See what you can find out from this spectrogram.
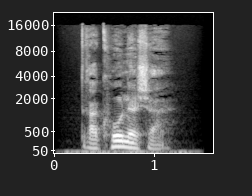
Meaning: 1. comparative degree of drakonisch 2. inflection of drakonisch: strong/mixed nominative masculine singular 3. inflection of drakonisch: strong genitive/dative feminine singular
- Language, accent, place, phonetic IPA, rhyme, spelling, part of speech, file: German, Germany, Berlin, [dʁaˈkoːnɪʃɐ], -oːnɪʃɐ, drakonischer, adjective, De-drakonischer.ogg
